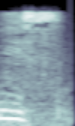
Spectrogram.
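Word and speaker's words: Caroline Myss: Now, Carolyn Meese, which is, I believe, the way she pronounces it, this is something that you're going to have to be wary of everything I say.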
